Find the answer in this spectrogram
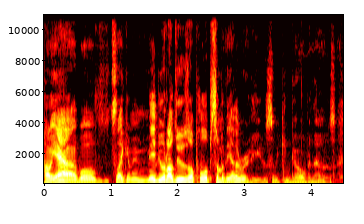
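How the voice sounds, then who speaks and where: The man has a plain, everyday voice at a medium pitch. His intonation stays fairly even. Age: 30s. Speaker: podcast guest, former coworker of host. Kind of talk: casual chat.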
